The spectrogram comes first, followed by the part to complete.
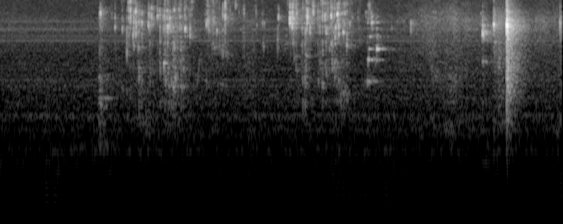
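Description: Soy sauce poured into a wok of pork and tomato sauce, dripping and splashing in small irregular spatters from about a second in, with one sharp click near the end.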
